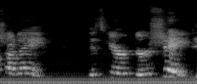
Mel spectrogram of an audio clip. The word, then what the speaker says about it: Sade: You're shade. – No, it's pronounced Sade.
